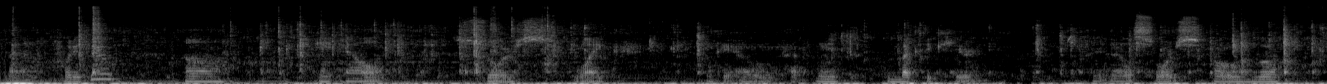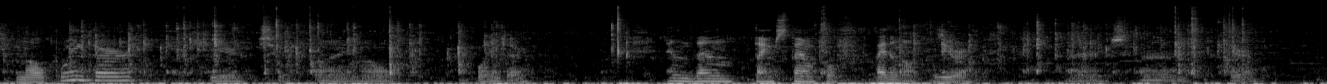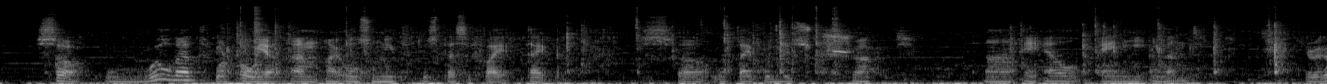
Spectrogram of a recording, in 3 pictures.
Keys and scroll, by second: 0.0-0.7 typing, 2.4-19.2 typing, 6.4 Escape, 21.3-30.5 typing, 32.1-34.6 typing, 36.4-39.2 typing.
